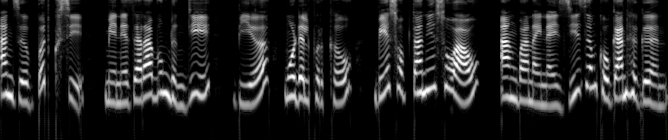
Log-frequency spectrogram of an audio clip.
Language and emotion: Bodo, happy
